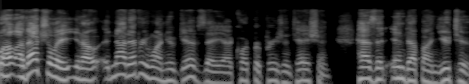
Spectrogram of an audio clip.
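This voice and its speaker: In a dry, close recording with no echo, a man with a fairly high pitch speaks at a moderate pace, his pitch swinging very widely. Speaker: podcast host and interviewer. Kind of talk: interview question.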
